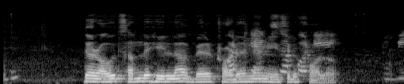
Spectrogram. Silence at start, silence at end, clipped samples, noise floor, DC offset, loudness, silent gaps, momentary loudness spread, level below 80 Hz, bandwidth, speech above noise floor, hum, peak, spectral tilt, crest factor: 0.05 s; 0 s; under 0.1%; -48 dBFS; under 0.1%; -15 LUFS; none; 10 LU; -48 dBFS; 11.5 kHz; 34 dB; none; -2 dBFS; -8 dB/octave; 14 dB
